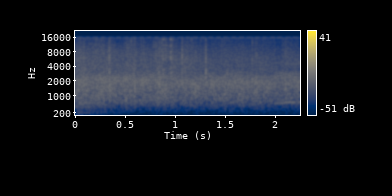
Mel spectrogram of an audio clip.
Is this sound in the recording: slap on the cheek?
no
